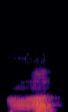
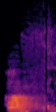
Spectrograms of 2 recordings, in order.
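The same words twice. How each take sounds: First: The pitch rises from middle to high. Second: The pitch falls sharply from high to low. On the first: "nada naik" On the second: "nada keempat yang disebut juga nada tajam"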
